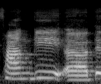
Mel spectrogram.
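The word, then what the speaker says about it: fungi: example হচ্ছে আমরা যদি ফাঙ্গিতে দেখি ফাঞ্জাই বলে ফাঙ্গি বলে যার যেটা মঞ্চে উচ্চারণ করতে পারো এখানে দেখো এটা একটা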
